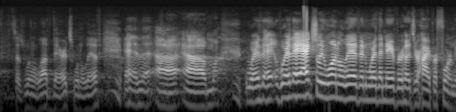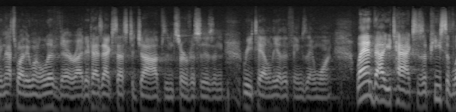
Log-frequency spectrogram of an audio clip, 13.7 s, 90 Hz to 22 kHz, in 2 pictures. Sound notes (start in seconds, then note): 1.6 laughs; 2.3 audience laughs; 4.5 laughs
